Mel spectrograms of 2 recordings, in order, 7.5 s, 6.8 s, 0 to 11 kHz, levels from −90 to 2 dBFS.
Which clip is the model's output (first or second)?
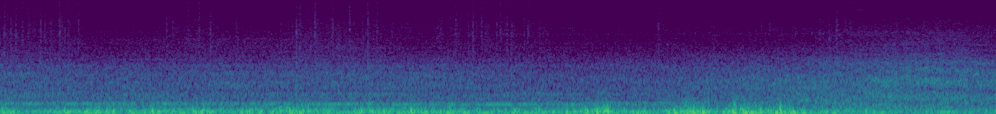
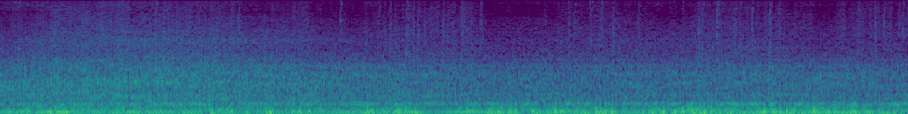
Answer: second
